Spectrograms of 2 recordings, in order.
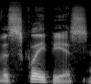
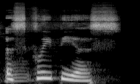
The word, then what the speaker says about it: Asclepius: Asclepius. – Yeah, you said it right, buddy.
